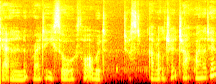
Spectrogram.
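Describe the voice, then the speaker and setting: A woman's whisper. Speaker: lifestyle vlogger. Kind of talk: casual vlog chat. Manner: speaking quietly; hesitant, many fillers.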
